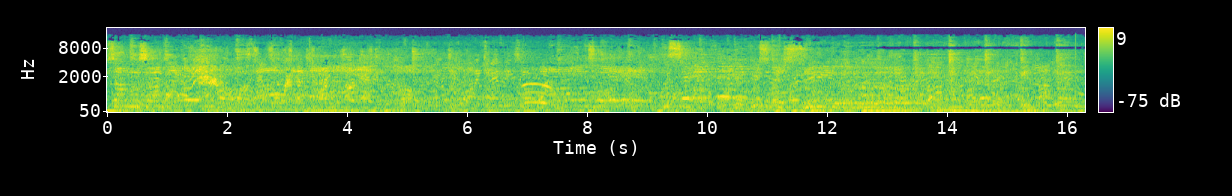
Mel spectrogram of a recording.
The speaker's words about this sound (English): Well, as you can tell, there's a ton of anticipation in this crowd. I mean, people are talking, they're excited, they're joyful. They want to see the lighting of this Christmas tree.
